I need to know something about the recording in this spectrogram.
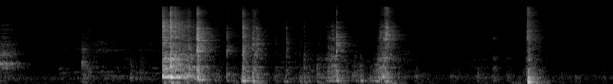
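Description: Stainless steel pressure cooker lid being set on and locked: a run of metal clanks and clicks for a couple of seconds, then one sharp, loud clack near the end.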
